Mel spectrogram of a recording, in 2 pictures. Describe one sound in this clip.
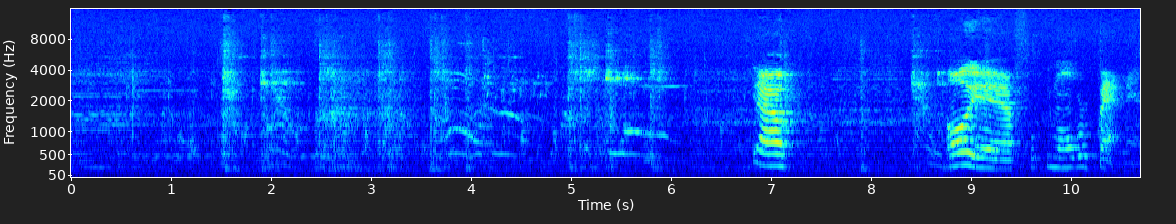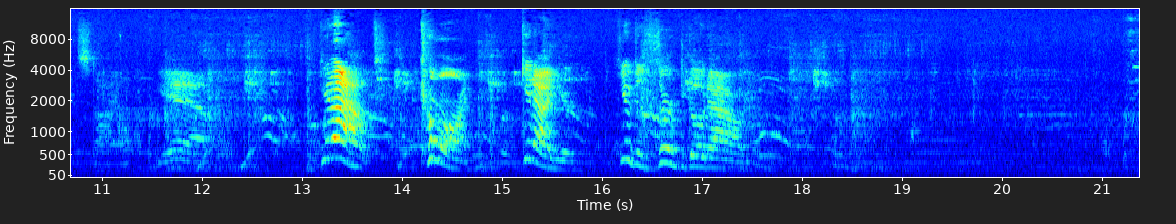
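Punches, smashes and crashes from a video game fight play through a television speaker.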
